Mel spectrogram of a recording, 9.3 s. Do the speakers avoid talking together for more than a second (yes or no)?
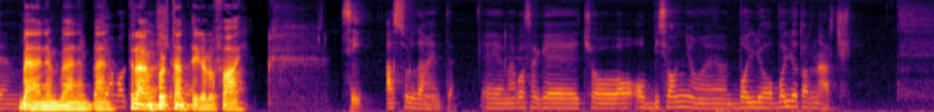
no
